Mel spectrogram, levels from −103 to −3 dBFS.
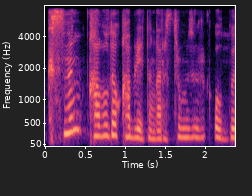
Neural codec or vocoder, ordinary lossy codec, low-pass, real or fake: vocoder, 22.05 kHz, 80 mel bands, HiFi-GAN; none; 7.2 kHz; fake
